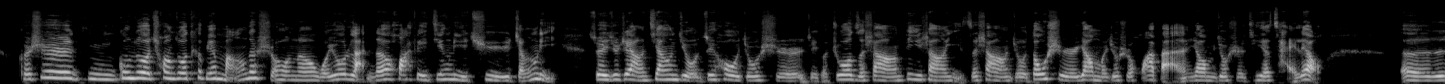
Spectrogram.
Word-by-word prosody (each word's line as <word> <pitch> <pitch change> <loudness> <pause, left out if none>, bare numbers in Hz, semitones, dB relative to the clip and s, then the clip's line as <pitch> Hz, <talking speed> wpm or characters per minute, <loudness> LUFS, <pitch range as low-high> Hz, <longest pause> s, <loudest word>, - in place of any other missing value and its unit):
可 240 -1 -3
是 290 -1 +3
你 235 -3 -1
工 285 +4 +5
作 280 -2 +7
创 270 +1 +2
作 265 0 +3
特 270 +3 -5
别 265 -1 0
忙 245 -2 -1
的 290 +1 +4
时 300 -6 -7
候 215 -1 -2
呢， 195 -1 0
我 175 -2 -3
又 235 +3 +2
懒 225 - +2
得 210 +4 +3
花 230 -1 +2
费 220 -2 -3
精 230 +2 -3
力 195 -5 -2
去 185 -2 -2
整 175 +10 -1
理。 240 - -4 0.3
所 230 - +1
以 215 - +7
就 225 - 0
这 235 - +2
样 190 -4 +2
将 225 +2 +1
就， 210 - 0
最 220 - -2
后 215 -4 +1
就 185 0 -3
是 165 -4 -6
这 160 - -10
个 - - -12
桌 225 0 +2
子 185 -4 -3
上、 185 -2 +1
地 230 0 -4
上、 185 -4 -1
椅 180 - -10
子 180 - -7
上 180 -2 -1
就 170 0 -4
都 235 +1 +4
是 185 -8 -1
要 205 -1 +3
么 175 -3 -5
就 185 - -4
是 180 -1 -6
画 205 +3 -1
板， 150 - 0
要 190 -1 +2
么 180 - -7
就 185 +1 -3
是 170 -3 -11
这 190 +5 -14
些 190 -1 0
材 185 - -6
料。 - - +3 0.7
呃， 185 -1 0
210 Hz, 265 characters per minute, -24 LUFS, 185-235 Hz, 0.7 s, 作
